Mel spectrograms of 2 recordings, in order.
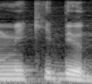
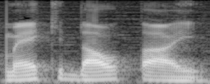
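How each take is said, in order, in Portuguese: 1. O nome é falado como Mikdild. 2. O nome é falado como McDowtai. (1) "pronunciado aqui no Brasil como Mikdild" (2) "lá no idioma original ele é pronunciado como McDowtai"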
